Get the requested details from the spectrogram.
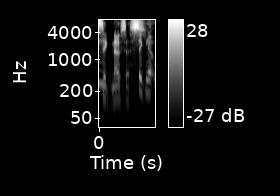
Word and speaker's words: Psygnosis: Psygnosis. – With a P. – Yes, with a P. – Okay, so that was their... That was P-S-Y-G-N-O-S-I-S.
